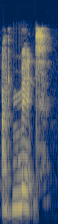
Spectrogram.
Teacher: it's got the unstressed syllable first ad and then the stressed syllable MIT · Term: metrical foot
